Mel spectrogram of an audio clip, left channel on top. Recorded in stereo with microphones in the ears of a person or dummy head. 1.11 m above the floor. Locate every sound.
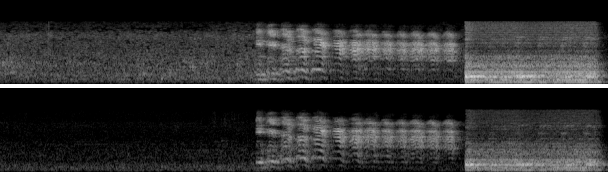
2.6 s laughter: centre (ahead or behind), 1.9 m
4.7 s a bird: 60° left (ahead or behind), 0.8 m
